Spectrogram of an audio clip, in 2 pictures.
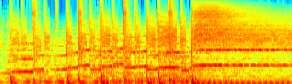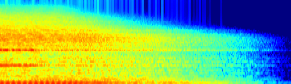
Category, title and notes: Music > Multiple instruments
Don't think it's particularly good compared with my more recent current stuff, but perhaps someone will find good use of it.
